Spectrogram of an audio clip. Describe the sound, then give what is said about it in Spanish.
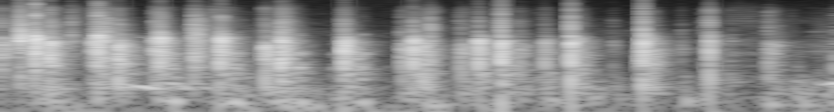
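A few people in a radio studio clap their hands with sharp, distinct claps in a quick, slightly uneven rhythm. The clapping stays loud and continuous for about three seconds. “Un aplauso, ¿no? Para mí.”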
